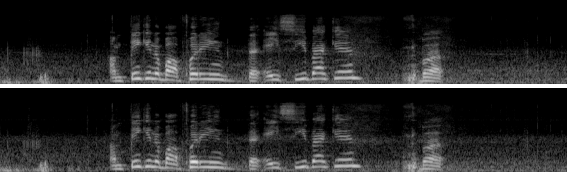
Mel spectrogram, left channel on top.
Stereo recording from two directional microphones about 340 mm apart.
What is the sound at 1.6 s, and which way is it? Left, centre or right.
Speech, centre.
